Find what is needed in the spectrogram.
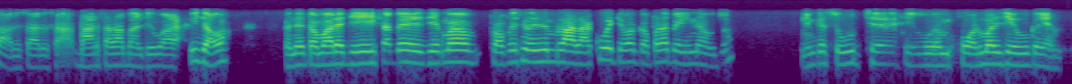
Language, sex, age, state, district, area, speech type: Gujarati, male, 18-30, Gujarat, Surat, urban, conversation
